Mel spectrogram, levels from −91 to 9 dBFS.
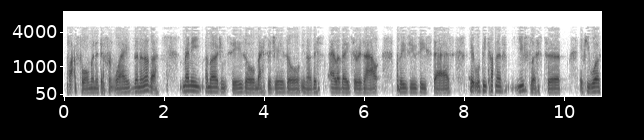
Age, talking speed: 30-49, 180 wpm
